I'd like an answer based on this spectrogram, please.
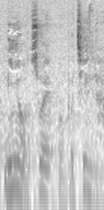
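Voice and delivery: low, very soft retold pronouncement; quiet verdict. Jesus telling the woman of her sin, hushed refusal. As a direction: drop right down and refuse.

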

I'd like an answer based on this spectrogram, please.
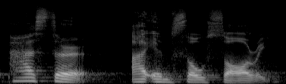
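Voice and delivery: low, soft, downcast apology; acted meek, sorry confession; mock contrite apology. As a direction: apologize quietly, sinking low. Acts the apology he rejects.

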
